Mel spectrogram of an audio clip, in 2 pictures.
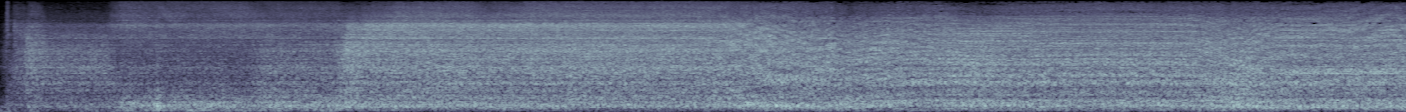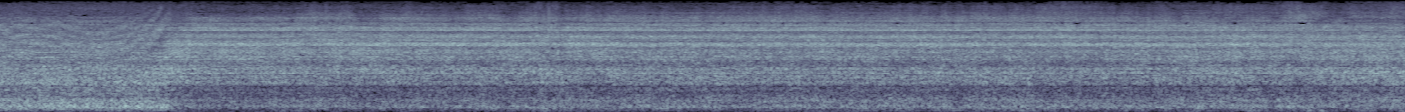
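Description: Oxyacetylene torch burning with a steady hiss, growing louder about three and a half seconds in, as its flame heats a wheel bearing race to expand it off the drive flange.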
